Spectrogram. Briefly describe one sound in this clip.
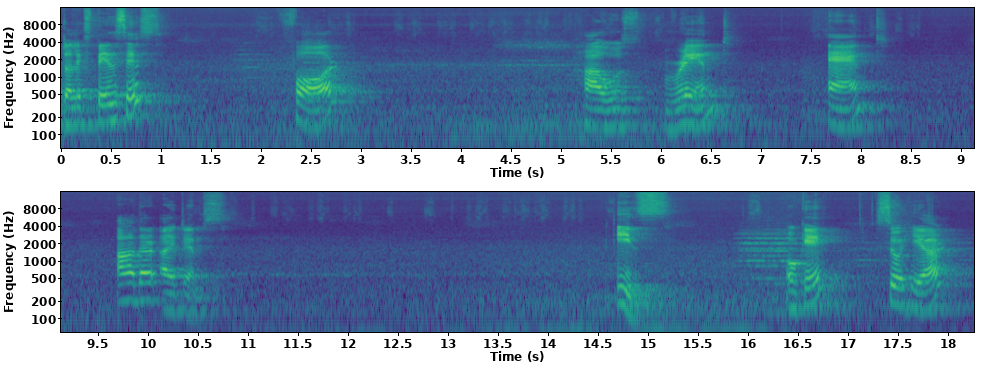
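A man speaks slowly and clearly nearby, pausing between phrases.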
